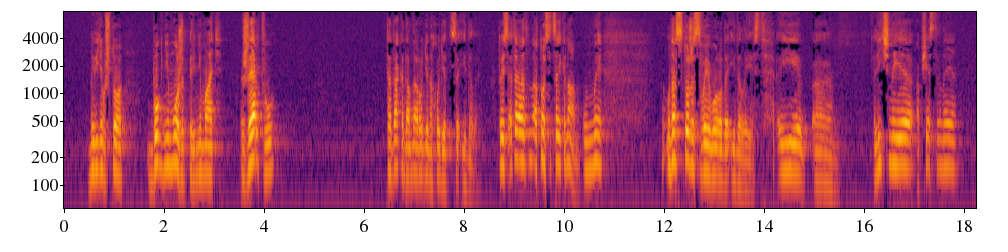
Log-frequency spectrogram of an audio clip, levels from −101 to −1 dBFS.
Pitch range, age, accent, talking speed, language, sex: 135-165 Hz, 40-59, native, 100 wpm, Russian, male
